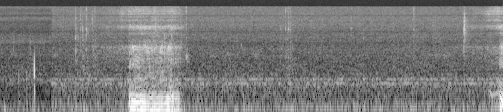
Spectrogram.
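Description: A single low, fluttering snore lasting under a second in a quiet room; ordinary snoring.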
